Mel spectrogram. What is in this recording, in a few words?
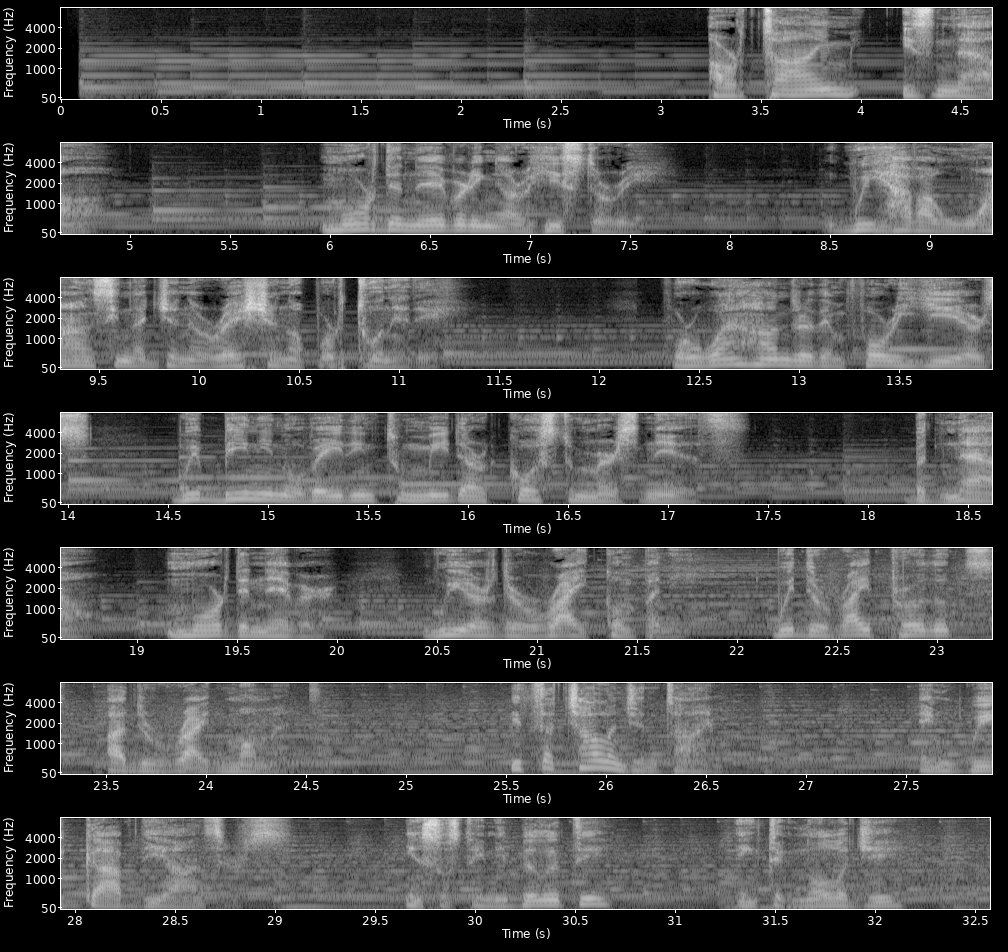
Corporate ENGLISH w Spanish accent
